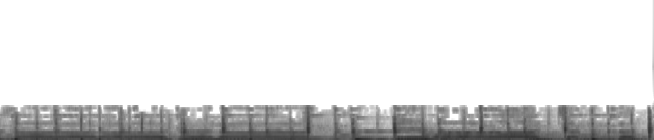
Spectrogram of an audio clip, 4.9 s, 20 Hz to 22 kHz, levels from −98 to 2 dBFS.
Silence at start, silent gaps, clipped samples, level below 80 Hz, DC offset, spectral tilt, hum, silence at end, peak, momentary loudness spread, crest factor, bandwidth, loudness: 0 s; none; under 0.1%; -46 dBFS; under 0.1%; -11.5 dB/octave; none; 0 s; -4 dBFS; 4 LU; 18 dB; 5.6 kHz; -23 LUFS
